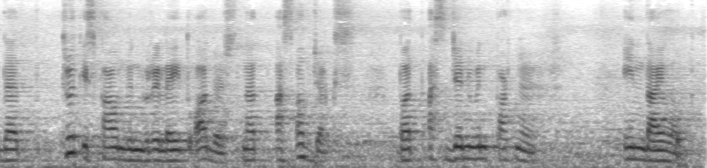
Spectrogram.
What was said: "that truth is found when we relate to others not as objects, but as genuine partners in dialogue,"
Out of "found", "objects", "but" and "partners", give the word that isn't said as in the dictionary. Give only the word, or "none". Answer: partners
